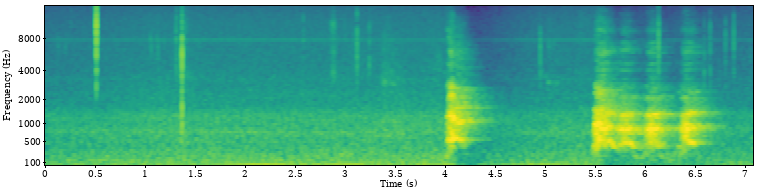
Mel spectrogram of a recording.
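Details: Rhodesian Ridgeback named Dude, eight months old, barking at a cat and squirrel running along the fence: one loud bark, a pause, then a quick run of four barks, over low background hum.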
